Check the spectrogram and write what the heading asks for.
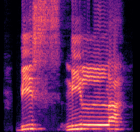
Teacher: Tapi itu harokatnya kasroh. Berarti sebelum huruf jalalah itu ada kasroh. Cara membacanya tipis.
